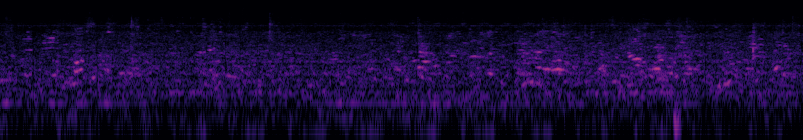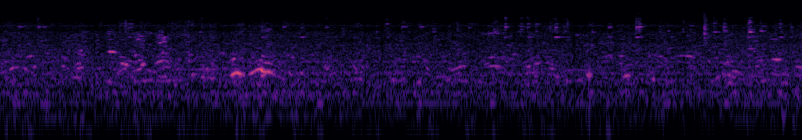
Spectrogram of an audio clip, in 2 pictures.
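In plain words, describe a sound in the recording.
A large crowd chatters and calls out across an open field outdoors.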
